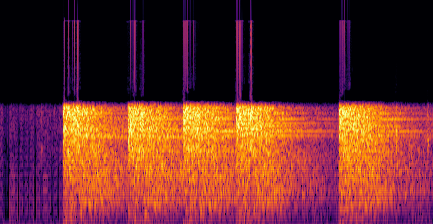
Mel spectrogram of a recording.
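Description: Rifle fired five times in quick succession, very loud bangs about half a second apart with a longer pause before the last shot, each followed by a short ringing tail.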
